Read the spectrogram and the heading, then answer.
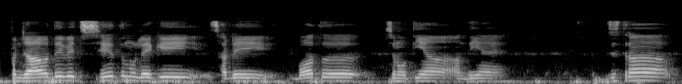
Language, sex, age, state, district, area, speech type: Punjabi, male, 30-45, Punjab, Mansa, urban, spontaneous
